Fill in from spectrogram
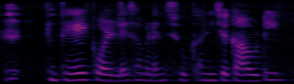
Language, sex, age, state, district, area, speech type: Goan Konkani, female, 18-30, Goa, Tiswadi, rural, spontaneous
